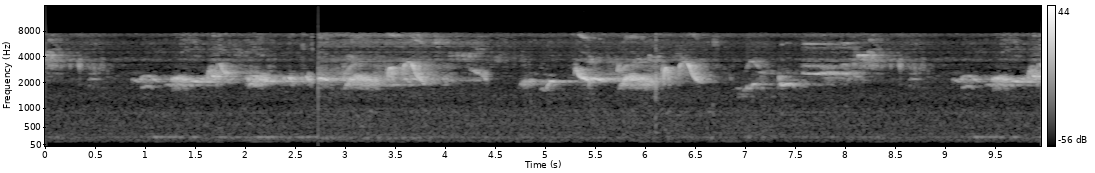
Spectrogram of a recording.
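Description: A blackbird sings a run of varied, warbling, fluty phrases with brief pauses between them, over a faint low hum.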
